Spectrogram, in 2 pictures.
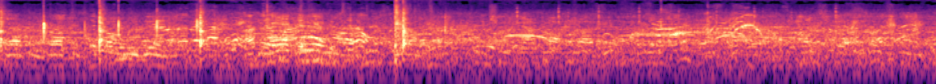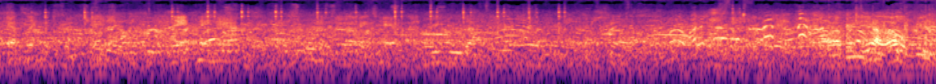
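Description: A crowd of children and adults chatters excitedly outdoors.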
